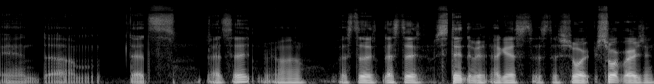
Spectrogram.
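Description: A man's very deep, low voice with vocal fry, ordinary pitch variation and a fairly slow pace. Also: big swings in loudness. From Sweden, Stockholm. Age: 20s. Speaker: professional basketball player. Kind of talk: casual interview.

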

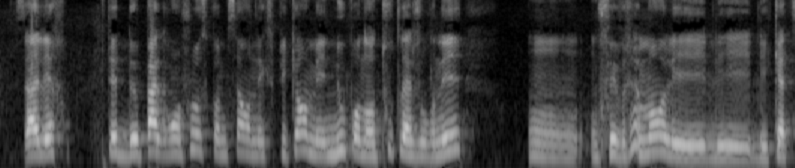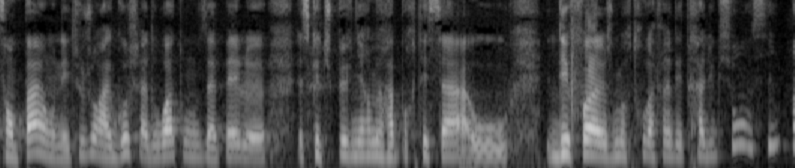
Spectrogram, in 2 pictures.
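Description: A woman's ordinary speaking voice at medium pitch, fairly quick in pace, with ordinary pitch variation. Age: 30s. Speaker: hospital logistics aide. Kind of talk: interview testimony.

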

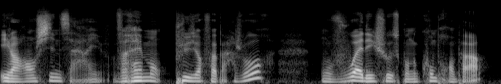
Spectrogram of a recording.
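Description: A woman talks at a fairly quick pace with ordinary pitch variation. The sound is dry and close, with no echo. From France, Tours. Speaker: journalist and podcaster. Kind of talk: interview. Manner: hesitant, many fillers.

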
